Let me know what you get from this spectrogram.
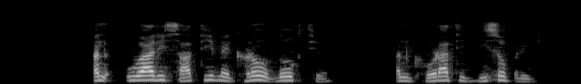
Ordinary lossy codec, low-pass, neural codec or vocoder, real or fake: AAC, 32 kbps; 7.2 kHz; none; real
